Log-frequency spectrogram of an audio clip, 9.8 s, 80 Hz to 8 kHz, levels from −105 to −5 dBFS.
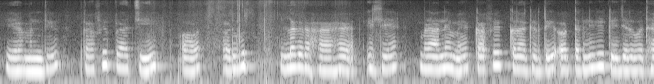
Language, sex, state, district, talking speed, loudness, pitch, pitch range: Hindi, male, Bihar, Gaya, 130 wpm, -15 LUFS, 180 Hz, 175-195 Hz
